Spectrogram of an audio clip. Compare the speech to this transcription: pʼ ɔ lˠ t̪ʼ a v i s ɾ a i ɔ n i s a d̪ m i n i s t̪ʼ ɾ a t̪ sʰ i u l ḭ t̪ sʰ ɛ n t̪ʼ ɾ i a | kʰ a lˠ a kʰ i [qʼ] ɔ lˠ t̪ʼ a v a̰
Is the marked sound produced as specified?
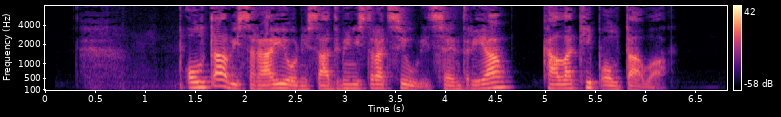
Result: no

